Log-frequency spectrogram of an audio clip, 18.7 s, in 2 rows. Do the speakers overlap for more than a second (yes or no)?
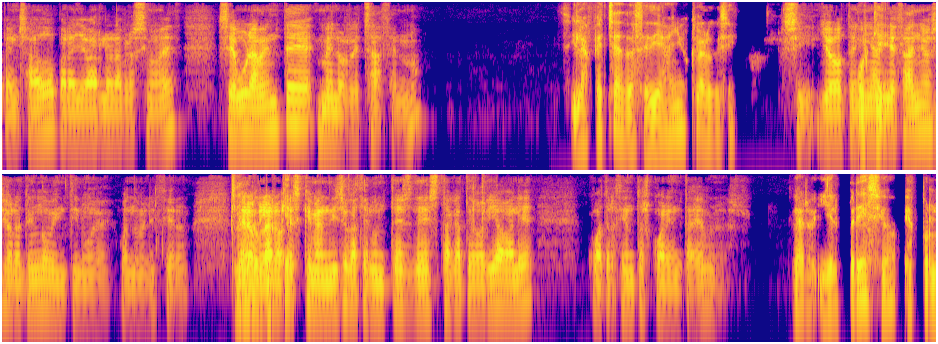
no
